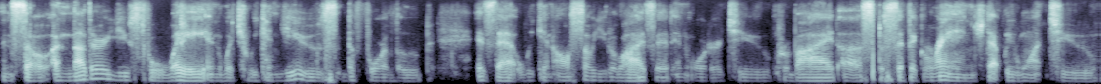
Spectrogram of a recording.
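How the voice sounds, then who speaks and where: Man, monotone, gravelly, dry close sound, walking through code haltingly. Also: deep voice, no echo, low-quality recording. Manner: halting, self-correcting explanation with fillers. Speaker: instructor. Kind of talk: screen-recorded coding tutorial.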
